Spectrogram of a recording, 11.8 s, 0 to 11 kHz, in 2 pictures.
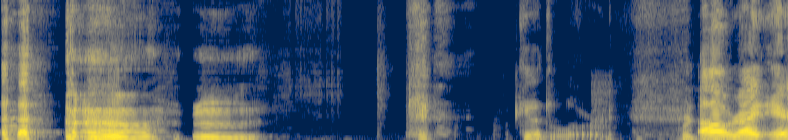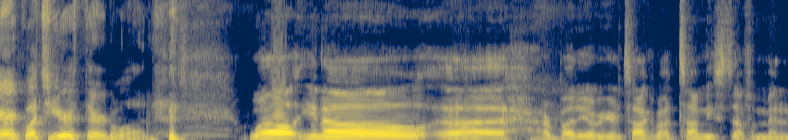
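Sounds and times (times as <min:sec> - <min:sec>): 
person clearing throat: 0:00.0 - 0:02.0
person coughing: 0:00.0 - 0:02.0
speech: 0:00.1 - 0:00.3, 0:04.0 - 0:11.8.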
